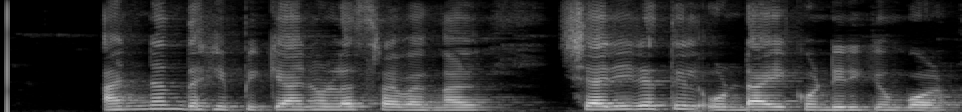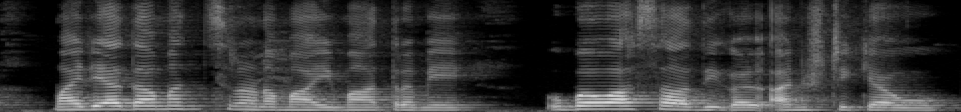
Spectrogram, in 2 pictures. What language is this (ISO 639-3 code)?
mal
